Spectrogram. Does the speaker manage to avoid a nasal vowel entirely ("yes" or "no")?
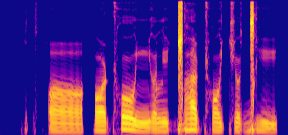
yes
